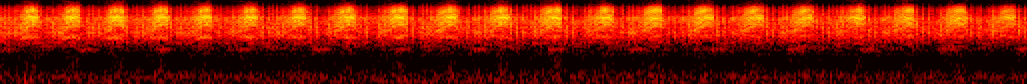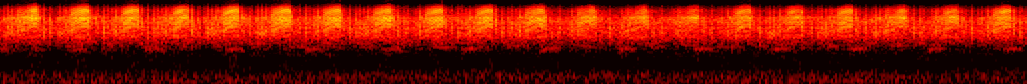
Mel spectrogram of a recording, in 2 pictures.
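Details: A single Cryptotympana takasagona cicada near Dona village, Kaohsiung County, Taiwan, gives a harsh, high buzzing song pulsed about four times a second. It fades slightly over ten seconds, with no other sounds.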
